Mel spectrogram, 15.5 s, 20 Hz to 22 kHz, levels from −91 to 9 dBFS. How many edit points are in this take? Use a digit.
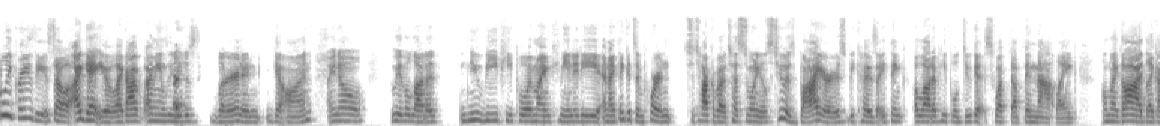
2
